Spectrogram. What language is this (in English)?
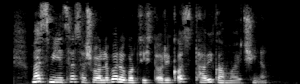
Georgian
